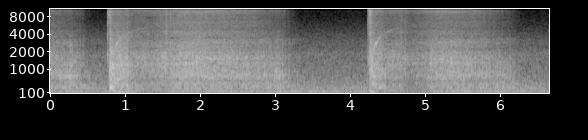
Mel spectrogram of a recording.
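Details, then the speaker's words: 10-year-old starter from a 2008 MaxxForce 7 diesel, bench tested: two cranking bursts of rough dragging growl with a rattly edge instead of a clean whir; nasty worn-out starter, likely worn bushings, compared with new rebuilt unit. "you cleared up at the started out as when it's under load Krang the agent that's like Riley a nasty worn-out starter sound"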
